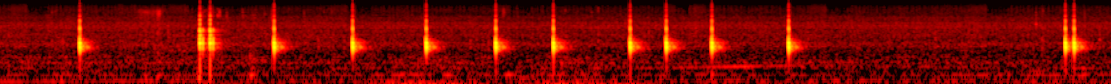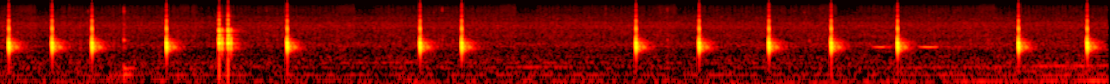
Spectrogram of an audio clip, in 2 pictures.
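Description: Chess pieces click sharply onto the board in a computer game, one move after another.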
